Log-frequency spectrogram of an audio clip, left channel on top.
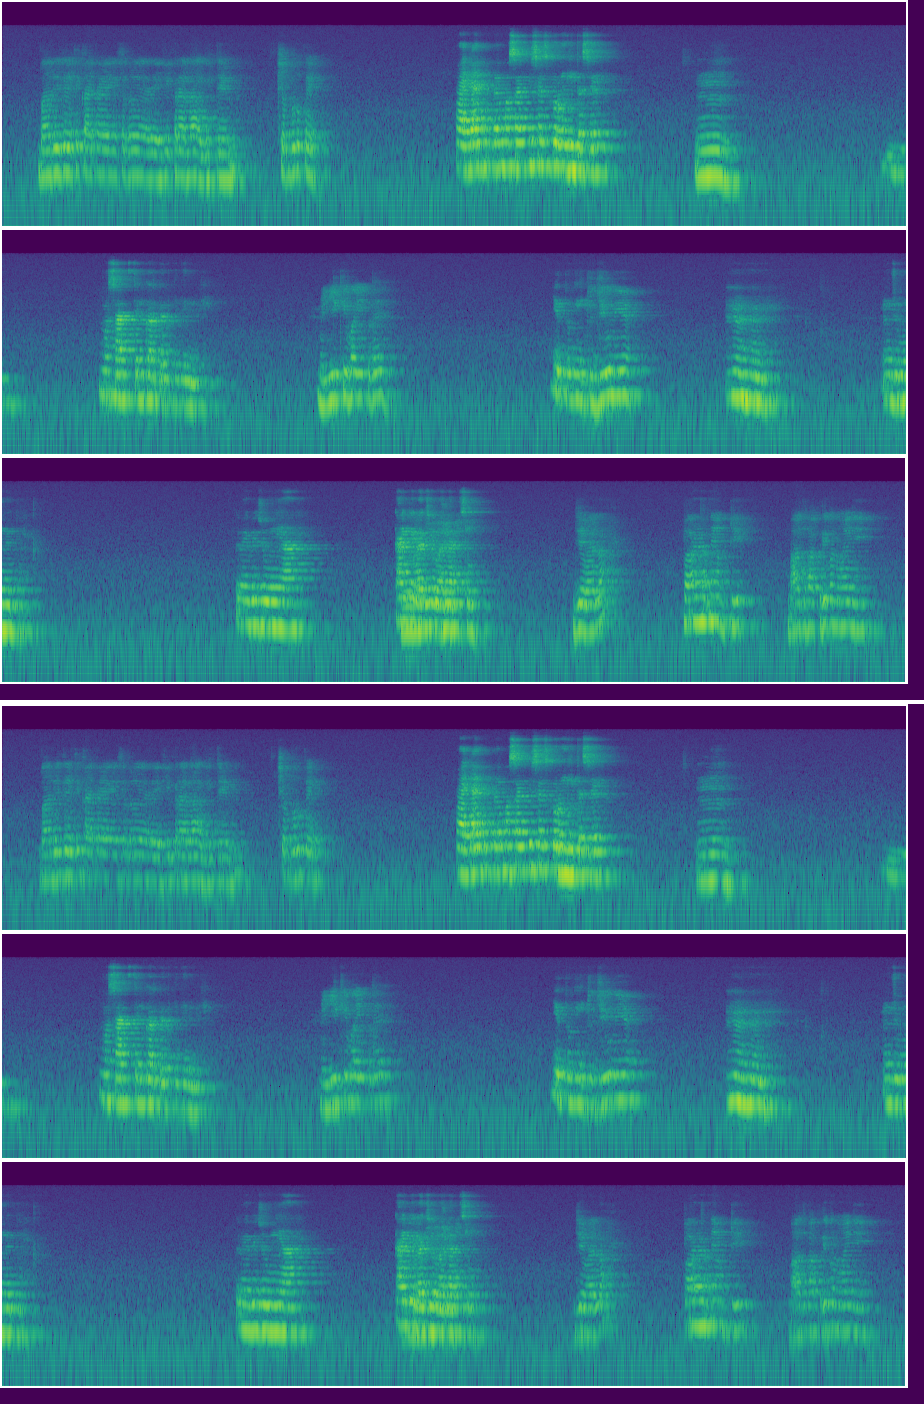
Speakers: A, on the left; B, on the left.
A: भारीच है तेे काय काय सगळं हे करायला घेते शंभर रुपये?
B: काय काय करताय मसाज बिसाज करून घेत असेल.
A: हम्म.
B: हम्म मसाज तेन करतात कि तेन बी.
A: म ये की बाई इकड.
B: येतु की.
A: तु जीवून ये.
B: हम्म हम्म
A: हम्म
B: जीवून येतो. तुम्ही बी जीवून या, काय
A: अ
B: केला
A: मी
B: जेवायला
A: बी जेऊन
B: आज?
A: येतो जेवायला भात
B: हम्म
A: आणि आमटी आज भाकरी बनवायनी.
